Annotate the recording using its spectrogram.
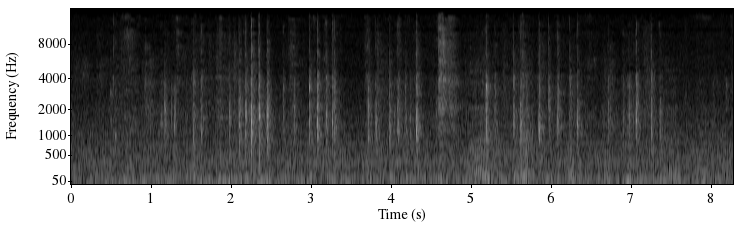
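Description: Typing on a keyboard: fairly quiet runs of quick, irregular key clicks, starting about a second in and thinning out near the end.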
